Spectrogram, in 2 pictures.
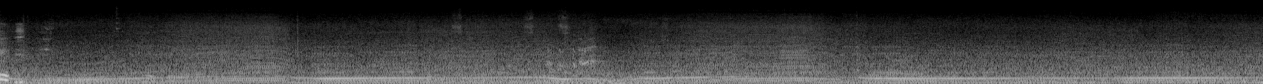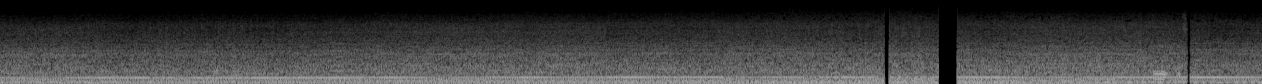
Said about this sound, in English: Do you guys like how the cars on this server go faster? And they're not going like super GTA slow?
